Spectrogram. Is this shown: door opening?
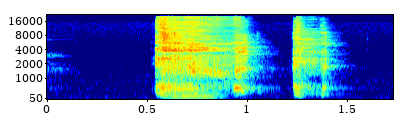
no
